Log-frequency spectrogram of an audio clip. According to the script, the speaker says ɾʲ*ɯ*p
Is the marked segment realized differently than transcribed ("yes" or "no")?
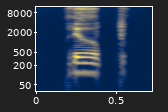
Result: yes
